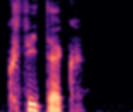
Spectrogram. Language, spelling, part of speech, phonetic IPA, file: Polish, kwitek, noun, [ˈkfʲitɛk], Pl-kwitek.ogg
